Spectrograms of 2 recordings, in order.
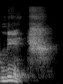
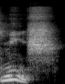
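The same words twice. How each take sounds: First: Niche is pronounced the American way. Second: Niche is pronounced the French way. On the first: The speaker calls it wrong. "You Americans, you say" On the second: The speaker calls it right. "it's a French word"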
